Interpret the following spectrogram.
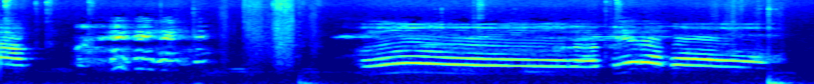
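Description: A cat meowing: a short, broken call about half a second in, then two long, high meows in the second half, the first about a second long that rises and then slides slowly down in pitch, the second shorter.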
